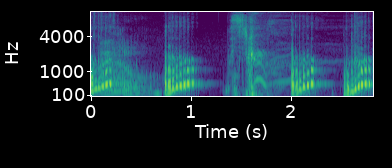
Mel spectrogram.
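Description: A person vocally imitates growling: four or five short, rough, throaty bursts in quick succession with brief gaps between them, fairly loud.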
